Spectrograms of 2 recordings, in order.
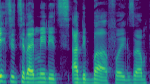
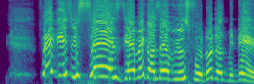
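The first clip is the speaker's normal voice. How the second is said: loud scolding; 9 semitones higher, 6 dB louder than usual. Real, not acted. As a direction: tell them off at full voice. Mock-scolding motto to listeners.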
